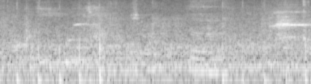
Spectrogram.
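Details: A series of soft finger-percussion taps over the left flank during an abdominal examination of an adult man, the note starting to sound dull over the spleen, against faint room noise.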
